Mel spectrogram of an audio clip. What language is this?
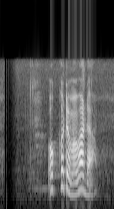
Sinhala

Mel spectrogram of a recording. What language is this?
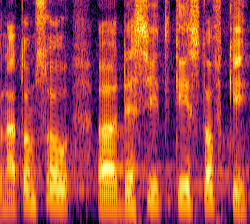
Czech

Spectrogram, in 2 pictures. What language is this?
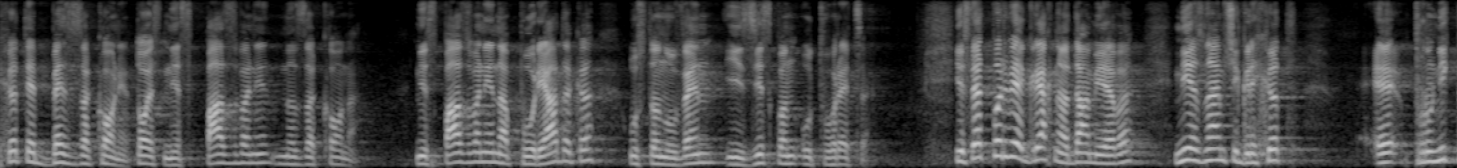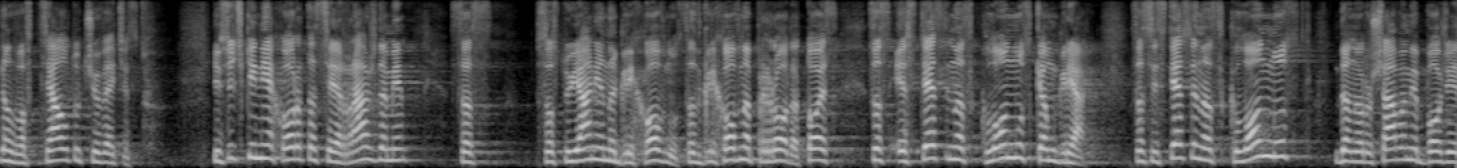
Bulgarian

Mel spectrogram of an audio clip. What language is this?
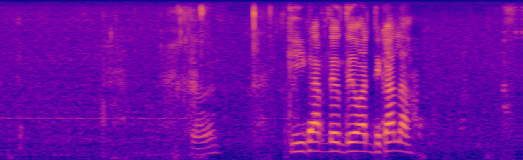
Punjabi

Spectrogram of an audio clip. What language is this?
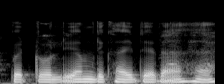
Hindi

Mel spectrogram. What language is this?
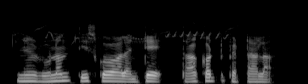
Telugu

